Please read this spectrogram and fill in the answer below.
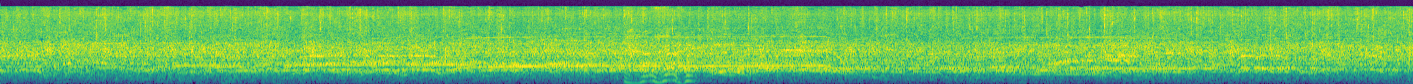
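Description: A large audience applauding steadily, with a few voices calling out from the crowd.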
